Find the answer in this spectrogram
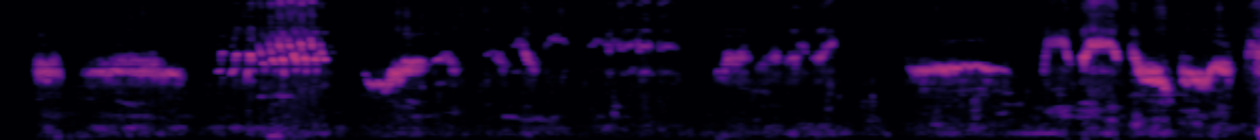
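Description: A lark sings a rich, varied stream of high warbles, buzzy trills and rising whistled notes, delivered in quick bursts with short pauses.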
